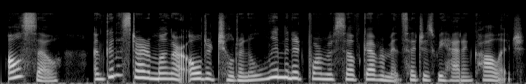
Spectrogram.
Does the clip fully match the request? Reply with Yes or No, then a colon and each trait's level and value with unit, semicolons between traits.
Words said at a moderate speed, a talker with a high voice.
No: fast, 250 wpm; high, 240 Hz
